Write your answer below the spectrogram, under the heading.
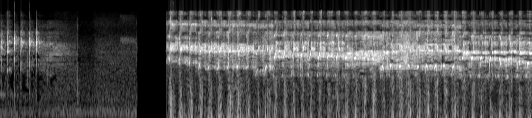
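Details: Fighter lovebird singing a long ngekek song after a brief pause: a dense, shrill, rattling chatter of rapid high notes running unbroken for nearly five seconds; the bird is bathed at night as part of its care.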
